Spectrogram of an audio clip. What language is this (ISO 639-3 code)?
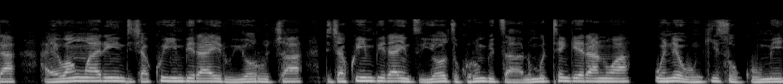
sna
